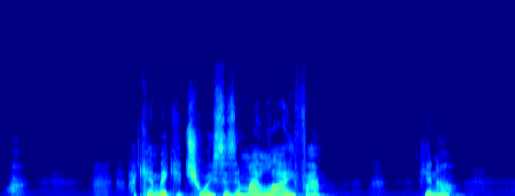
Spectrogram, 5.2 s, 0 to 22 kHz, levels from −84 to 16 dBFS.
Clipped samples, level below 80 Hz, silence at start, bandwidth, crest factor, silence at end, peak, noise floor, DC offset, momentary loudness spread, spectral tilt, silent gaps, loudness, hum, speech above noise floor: under 0.1%; -72 dBFS; 0.1 s; 14.5 kHz; 18 dB; 0.55 s; -22 dBFS; -71 dBFS; under 0.1%; 12 LU; -4.5 dB/octave; none; -38 LUFS; none; 34 dB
